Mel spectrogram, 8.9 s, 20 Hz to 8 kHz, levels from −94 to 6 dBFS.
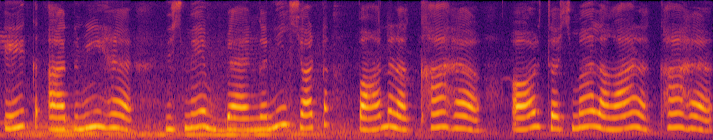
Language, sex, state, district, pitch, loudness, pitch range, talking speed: Hindi, male, Bihar, West Champaran, 270 Hz, -16 LUFS, 250-295 Hz, 95 wpm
